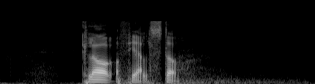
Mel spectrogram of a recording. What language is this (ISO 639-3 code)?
nor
